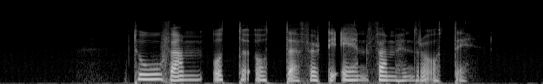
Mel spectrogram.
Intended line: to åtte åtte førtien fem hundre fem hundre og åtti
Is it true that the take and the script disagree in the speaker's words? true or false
true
